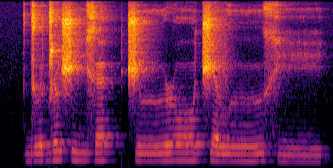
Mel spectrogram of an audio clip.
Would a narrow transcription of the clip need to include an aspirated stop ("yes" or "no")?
no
